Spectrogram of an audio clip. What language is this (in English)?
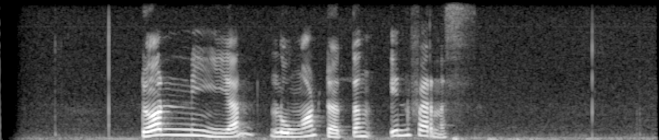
Javanese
